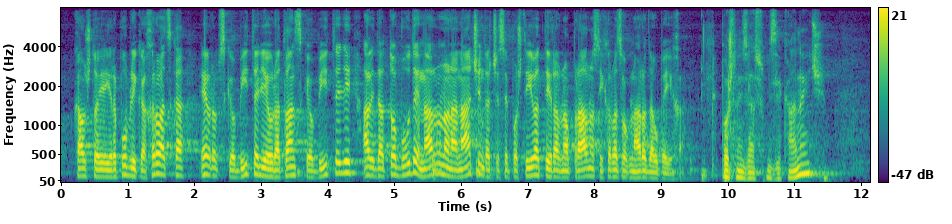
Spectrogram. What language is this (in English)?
Croatian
